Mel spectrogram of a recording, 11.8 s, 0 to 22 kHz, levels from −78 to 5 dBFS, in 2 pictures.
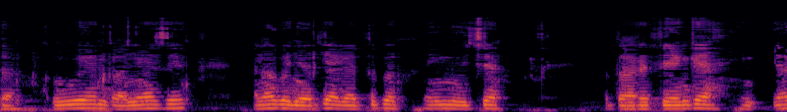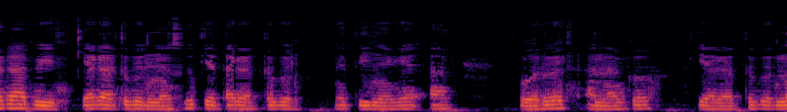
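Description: HE-AAC compression damages this speech clip throughout: the sound stops at 11.5 kHz and the treble is gritty and lispy, likely from band replication at a bitrate around 12 kbps.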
